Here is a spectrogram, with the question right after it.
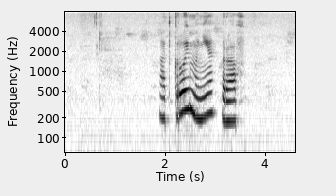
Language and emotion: Russian, neutral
